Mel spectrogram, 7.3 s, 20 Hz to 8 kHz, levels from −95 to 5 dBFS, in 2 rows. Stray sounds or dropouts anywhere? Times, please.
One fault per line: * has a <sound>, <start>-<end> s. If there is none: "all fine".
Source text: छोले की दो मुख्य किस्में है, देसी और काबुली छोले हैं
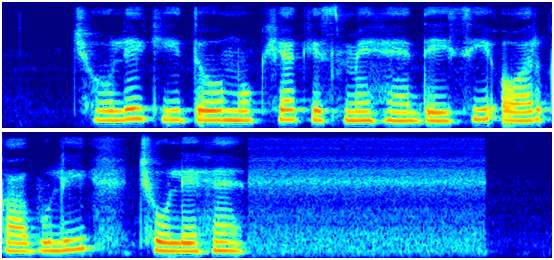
all fine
